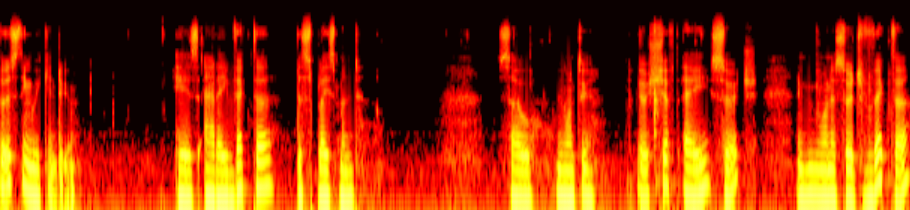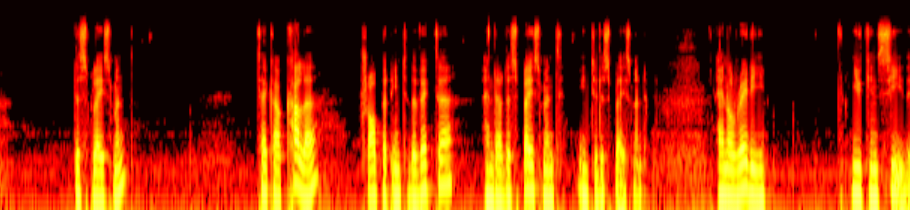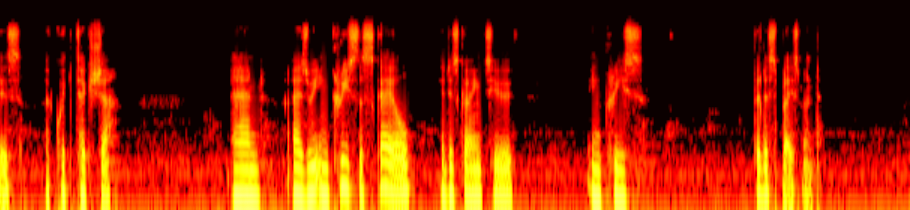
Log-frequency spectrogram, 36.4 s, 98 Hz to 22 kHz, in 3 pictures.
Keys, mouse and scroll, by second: 2.3 click, 3.3-4.0 scroll down 3, 4.0 middle click, 4.9-6.2 drag, 6.2-6.7 scroll up 2, 6.4 middle click, 7.0 click, 8.2 shift+a, 15.4-17.0 drag, 18.1-19.8 drag, 20.9-21.5 middle drag, 23.1 scroll up 3, 24.7 scroll down 2, 26.8-28.3 scroll up 3, 27.1 middle click, 28.3-28.6 scroll up 1, 28.6-30.9 shift+drag, 32.5 click, 33.9 middle click, 34.9-35.2 scroll up 1, 35.7 middle click.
